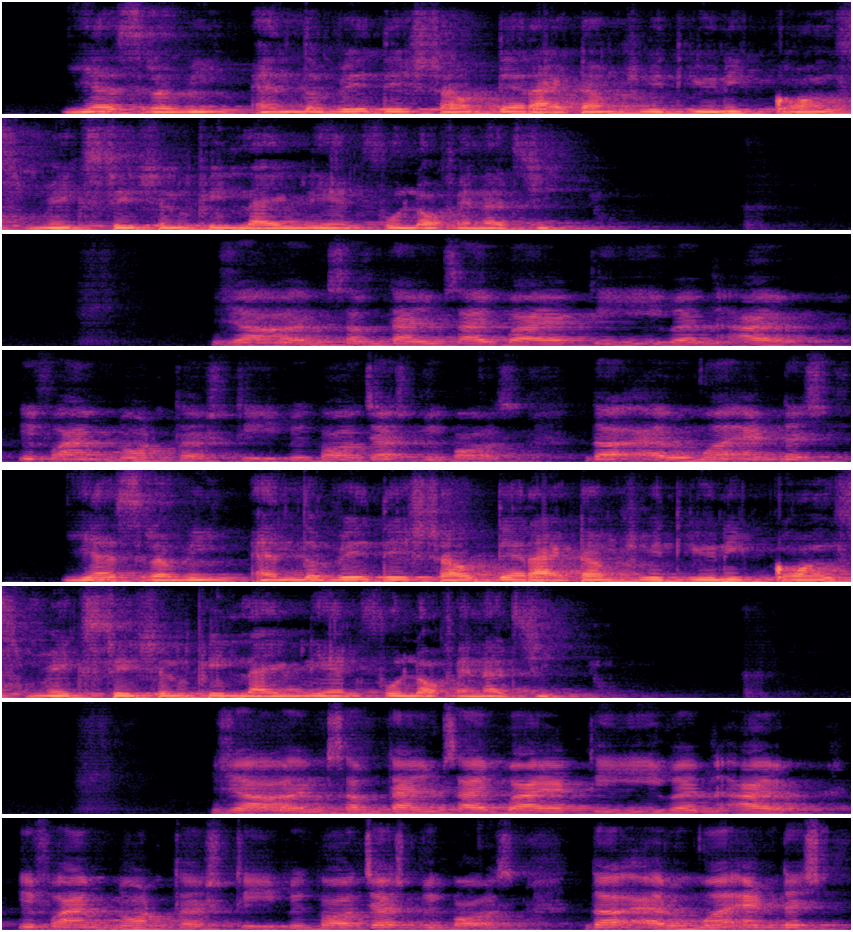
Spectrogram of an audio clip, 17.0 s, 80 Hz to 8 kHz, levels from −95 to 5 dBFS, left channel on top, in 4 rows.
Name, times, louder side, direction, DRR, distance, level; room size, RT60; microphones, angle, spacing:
voice 1, 0.3-7.0, right 1 dB, 35° right, 1.3 m, -23 dB
voice 2, 9.5-12.5 12.8-16.9, right 2 dB, 60° right, 1.5 m, -31 dB
25.0 x 18.5 x 8.9 m
head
